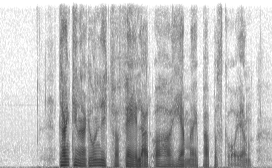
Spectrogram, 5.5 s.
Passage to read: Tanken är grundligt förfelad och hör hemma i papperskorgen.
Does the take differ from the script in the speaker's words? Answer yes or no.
no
